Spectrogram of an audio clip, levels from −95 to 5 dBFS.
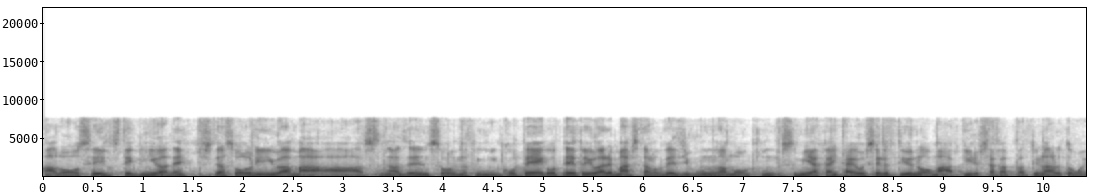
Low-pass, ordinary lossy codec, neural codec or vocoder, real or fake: none; none; codec, 16 kHz, 4.8 kbps, FACodec; fake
